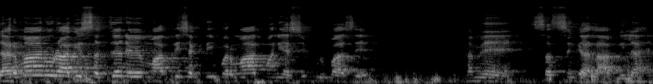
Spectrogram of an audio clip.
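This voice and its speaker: A man with a high pitch speaks in a fairly even intonation against noticeable background noise. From India, Gujarat (Banaskantha). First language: Gujarati (speaking Hindi). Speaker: spiritual preacher. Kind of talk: religious discourse (satsang).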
